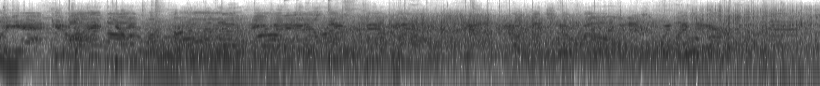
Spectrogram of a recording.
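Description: A propeller plane roars past overhead, its engine dropping in pitch as it goes by.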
